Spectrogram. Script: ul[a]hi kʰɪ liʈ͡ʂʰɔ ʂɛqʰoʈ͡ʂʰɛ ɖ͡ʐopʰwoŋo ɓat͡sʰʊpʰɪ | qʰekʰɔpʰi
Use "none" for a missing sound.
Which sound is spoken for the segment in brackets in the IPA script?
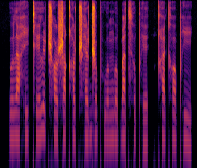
a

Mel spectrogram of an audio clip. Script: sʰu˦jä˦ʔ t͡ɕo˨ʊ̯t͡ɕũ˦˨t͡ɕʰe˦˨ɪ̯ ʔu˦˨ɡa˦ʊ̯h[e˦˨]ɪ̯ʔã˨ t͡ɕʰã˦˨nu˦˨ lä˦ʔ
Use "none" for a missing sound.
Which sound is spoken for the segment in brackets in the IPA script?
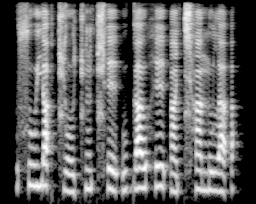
e˦˨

